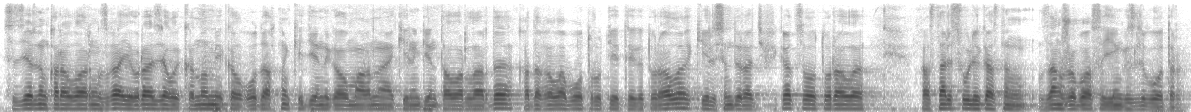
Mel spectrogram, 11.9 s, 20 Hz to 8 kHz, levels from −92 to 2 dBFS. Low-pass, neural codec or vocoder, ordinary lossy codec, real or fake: 7.2 kHz; none; none; real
